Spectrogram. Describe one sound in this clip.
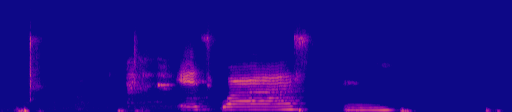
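A young woman speaks with animation through an online call.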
